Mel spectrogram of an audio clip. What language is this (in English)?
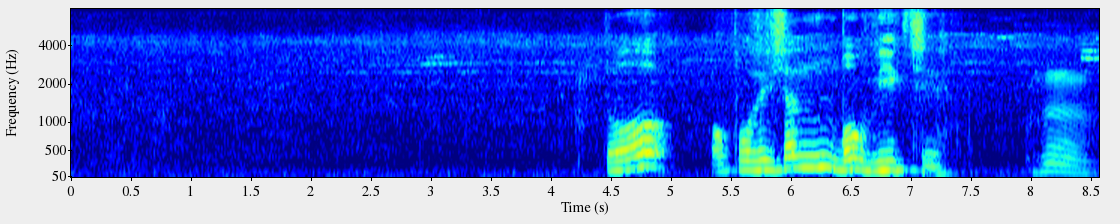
Gujarati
